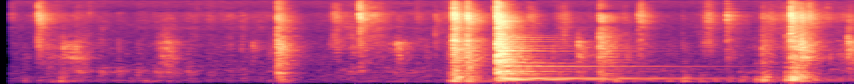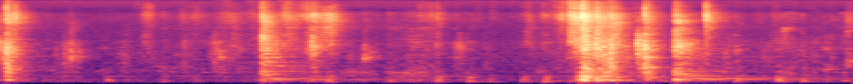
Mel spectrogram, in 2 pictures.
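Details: Dog giving two drawn-out, harmonic-rich vocal bursts about seven seconds apart, the first near four seconds. Sharp clicks and knocks fill the gaps between them.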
